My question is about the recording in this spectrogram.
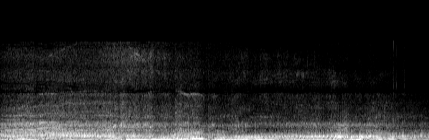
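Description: Rally car accelerating hard past on a stage, the engine revving up through the gears: its pitch climbs, drops at a gear change about two seconds in, then climbs again.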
